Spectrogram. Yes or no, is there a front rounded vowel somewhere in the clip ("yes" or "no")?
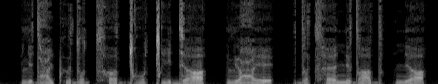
no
